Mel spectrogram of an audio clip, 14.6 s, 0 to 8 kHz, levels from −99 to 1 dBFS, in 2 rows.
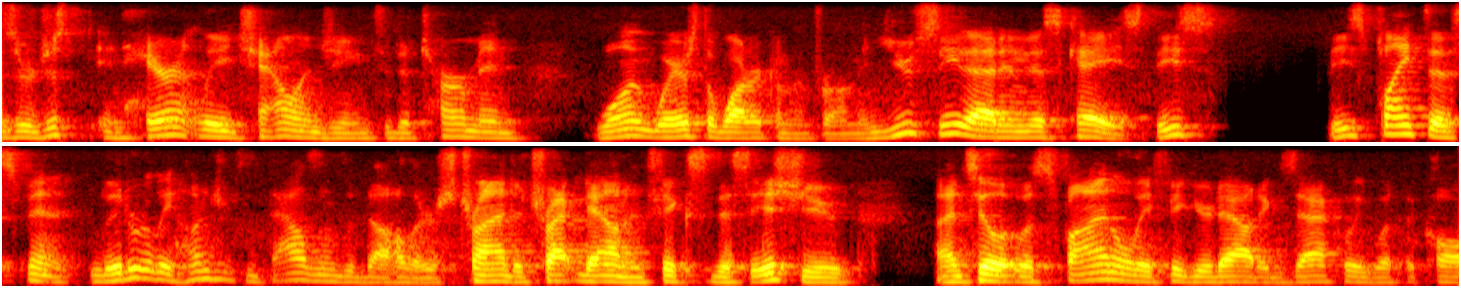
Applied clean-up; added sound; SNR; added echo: neural mask model Resemble Enhance denoiser.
